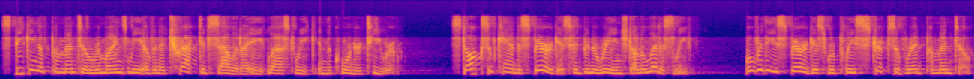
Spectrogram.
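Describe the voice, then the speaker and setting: A man playing a practical 1920s radio homemaking aunt, giving measured, instructive advice from a script. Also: a little high, a little mellow, close to an everyday voice. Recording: muffled, distant radio-style sound.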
